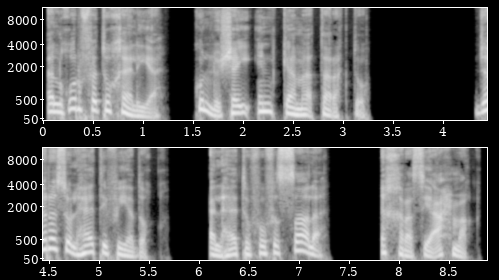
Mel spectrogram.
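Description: Man, horror story narration, suspenseful, husky dark voice, lively pitch. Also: dry recording, clean studio sound. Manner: tense, suspenseful delivery.

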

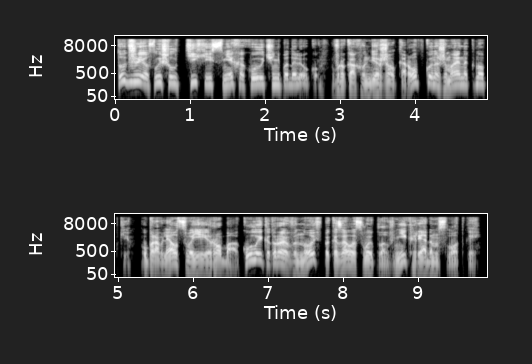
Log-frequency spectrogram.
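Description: A man narrating an audiobook in the first person, with lively storytelling. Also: on the low side, fairly quick, hardly any pauses, no echo, clean studio sound.

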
